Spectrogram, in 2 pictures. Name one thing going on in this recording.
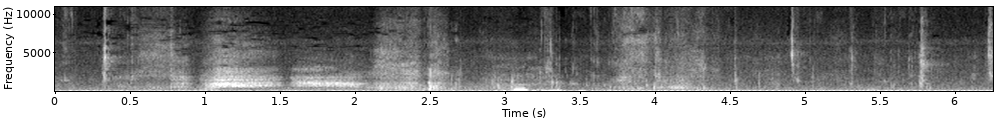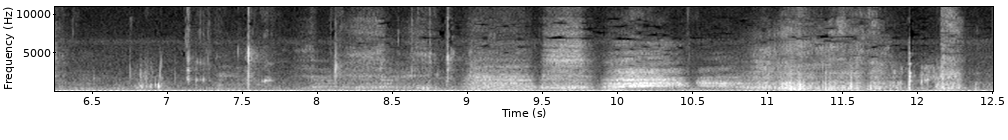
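A young woman slurps noodles loudly, close up.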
